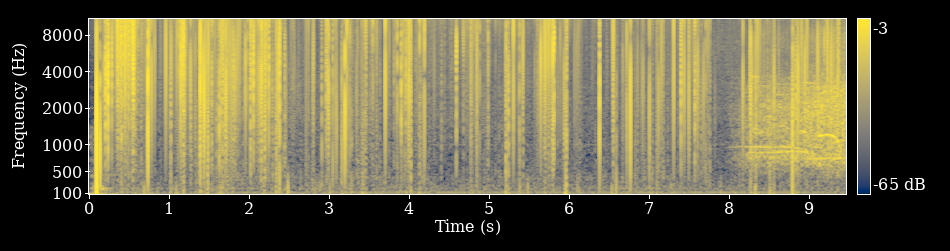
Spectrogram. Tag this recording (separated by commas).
Crackle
